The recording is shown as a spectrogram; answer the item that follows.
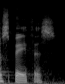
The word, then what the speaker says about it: Spathus: for producing the show spathus bathus i said it right i want to second-guess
